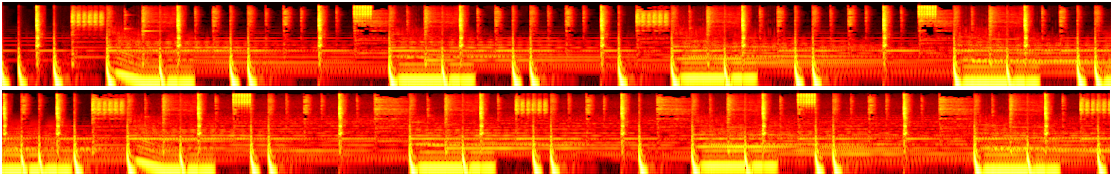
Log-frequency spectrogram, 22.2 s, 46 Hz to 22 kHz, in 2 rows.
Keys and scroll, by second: 1.4 t, 7.0 e, 8.2-11.2 typing, 12.1 Return, 12.4-14.8 typing, 15.7 Return, 16.6-18.5 typing, 18.7 ctrl+a.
